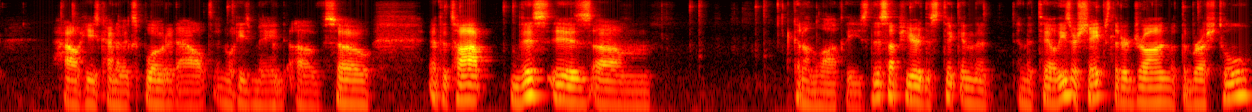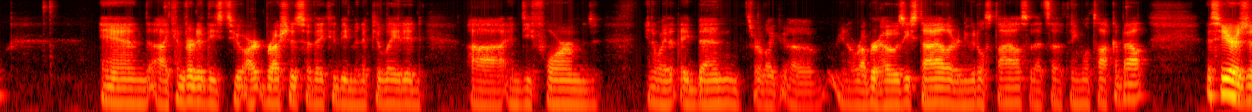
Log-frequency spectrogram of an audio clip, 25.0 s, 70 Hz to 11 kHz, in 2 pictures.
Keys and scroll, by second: 8.7 z.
